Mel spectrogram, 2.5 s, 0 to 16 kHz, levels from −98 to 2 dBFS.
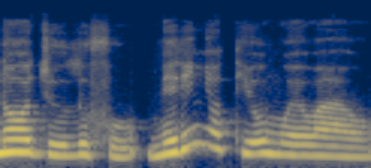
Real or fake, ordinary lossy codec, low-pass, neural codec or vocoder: real; Opus, 24 kbps; 10.8 kHz; none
